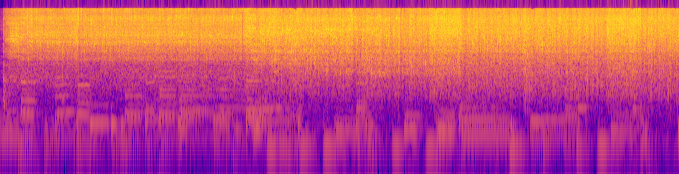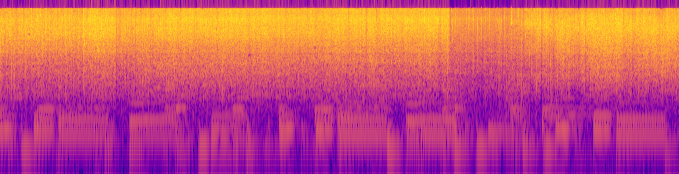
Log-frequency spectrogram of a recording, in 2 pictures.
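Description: Minced chicken sizzling in hot cooking oil in a nonstick frying pan, the hiss starting abruptly as the meat drops in and growing louder about four seconds in; it eases briefly near the end and then picks up again. Guitar music plays underneath.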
